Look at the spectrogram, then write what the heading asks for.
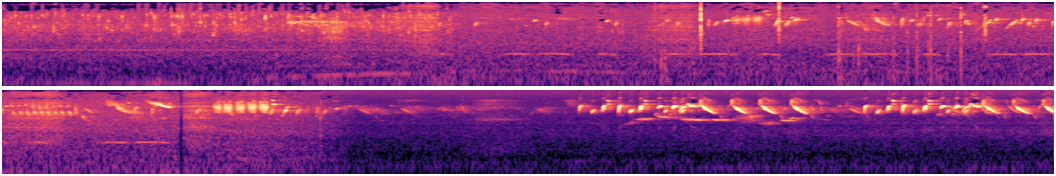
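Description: Garden birds chirping over a steady outdoor hiss, with a low note repeated about seven times in the middle. After a short lull, a bird sings loud, rapid high chirps close by.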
